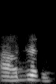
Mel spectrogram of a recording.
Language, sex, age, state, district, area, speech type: Nepali, male, 30-45, West Bengal, Kalimpong, rural, conversation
